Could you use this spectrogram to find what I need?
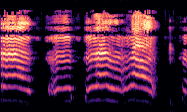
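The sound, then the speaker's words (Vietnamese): An infant cries at night in a series of high, wailing bursts separated by short breaks, ending on a faint, short sob, with no other voices. “Tiếng trẻ con khóc trong đêm khuya vọng rất rõ.”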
